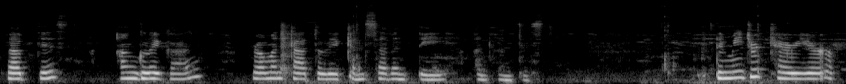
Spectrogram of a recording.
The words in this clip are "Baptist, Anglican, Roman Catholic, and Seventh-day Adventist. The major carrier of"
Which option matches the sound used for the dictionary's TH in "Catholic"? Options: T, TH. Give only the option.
T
